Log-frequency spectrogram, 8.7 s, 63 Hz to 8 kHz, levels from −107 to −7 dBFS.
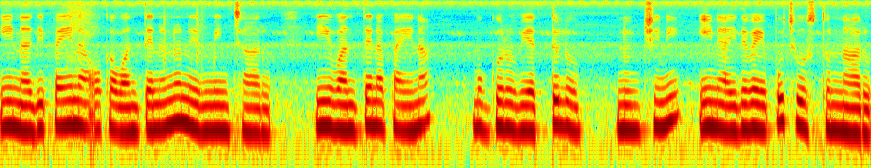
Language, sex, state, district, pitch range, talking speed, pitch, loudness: Telugu, female, Andhra Pradesh, Srikakulam, 190-215 Hz, 110 wpm, 200 Hz, -13 LUFS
